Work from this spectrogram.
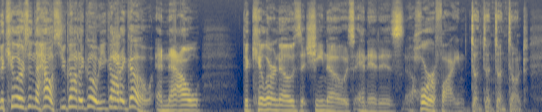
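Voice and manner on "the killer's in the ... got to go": panicky, high, frantic, urgent delivery. Retelling a movie scene where Nash warns the girl: imitating Nash losing it. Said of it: "Nash just loses it so fast".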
